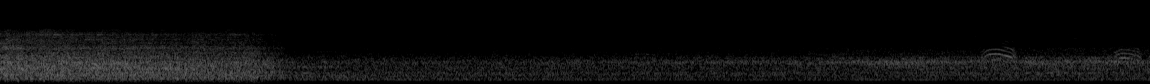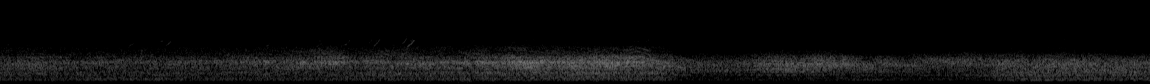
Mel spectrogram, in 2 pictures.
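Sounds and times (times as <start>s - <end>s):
outdoor rushing noise: 0.0s - 2.9s.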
